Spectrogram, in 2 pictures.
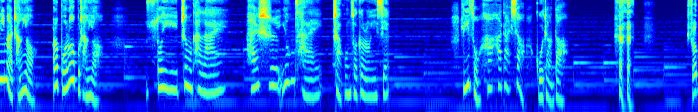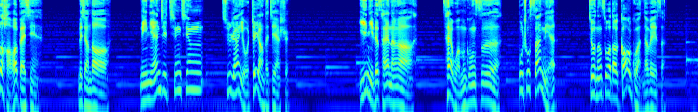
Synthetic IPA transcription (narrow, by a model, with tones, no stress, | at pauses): li˧˥ma˨˩ʈ͡ʂʰɑ˧˥ŋjo˨˩˦ʊ | ə˞˧˥pwɔ˧˥lwɔ˥˩pu˥˩ʈ͡ʂʰɑ˧˥ŋjo˨˩ʊ | swɔ˧˥i˨˩ʈ͡ʂɤ˥˩mə˩kʰa˥˩nla˧˥ɪ | xa˧˥ɪʂɻ̩˥˧jʊ˥ŋt͡sʰa˧˥ɪ | ʈ͡ʂɑ˨˩kʊ˥ŋt͡swɔ˥˧kɤ˥˩ɻʊ˧˥ŋi˥˧ɕjɛ˥˩n | li˧˥t͡sʊ˨˩ŋxa˥xa˥t̪a˥˧ɕjɑ˥˩ʊku˧˥ʈ͡ʂɑ˨˩ŋt̪ɑ˥˩ʊ | ʂwɔ˥d̪ə˧xɑ˨˩ʊə˦pa˧˥ɪɕi˧˥˩ŋ | me˧˥ɕjɑ˨˩ŋt̪ɑ˥˩ʊ | ni˨˩njɛ˧˥nt͡ɕi˥˩t͡ɕʰi˥ŋt͡ɕʰi˥ŋ | t͡ɕy˥ɻa˧˥njo˨˩ʊʈ͡ʂɤ˥˧jɑ˥˩ŋd̪ə˩t͡ɕjɛ˥˧nʂɻ̩˥˩ | i˧˥ni˨˩d̪ə˦t͡sʰa˧˥ɪnɤ˧˥ŋɐ˧ | t͡sa˥˩ɪwɔ˨˩mə˦nkʊ˥ŋsɹ̩˥pu˥˩ʈ͡ʂʰu˥sa˥nnjɛ̰˧˥n | t͡ɕjo˥˩ʊnɤ˧˥ŋt͡swɔ˥˧t̪ɑ˥˩ʊkɑ˥ʊkwa̰˨˩nd̪ə˦we˥˩ɪd͡zɹ̩˩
